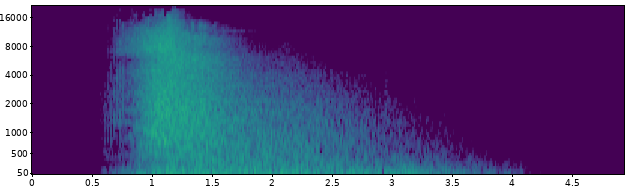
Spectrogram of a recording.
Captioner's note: whoosh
